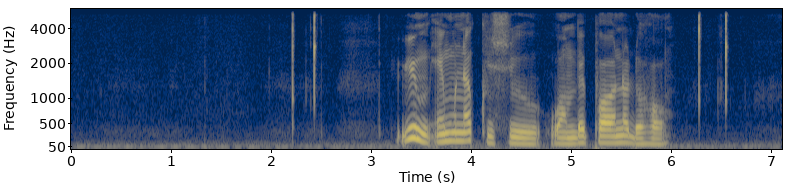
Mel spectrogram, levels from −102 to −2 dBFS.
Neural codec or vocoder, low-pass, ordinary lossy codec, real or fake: none; 5.4 kHz; none; real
